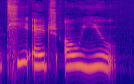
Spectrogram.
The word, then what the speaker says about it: thou: 那么我们看这个 t h o u 这个词呢，其实读作 thou，呃，那么 thou 呢其实是第二人称的主格形式 you y o u。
